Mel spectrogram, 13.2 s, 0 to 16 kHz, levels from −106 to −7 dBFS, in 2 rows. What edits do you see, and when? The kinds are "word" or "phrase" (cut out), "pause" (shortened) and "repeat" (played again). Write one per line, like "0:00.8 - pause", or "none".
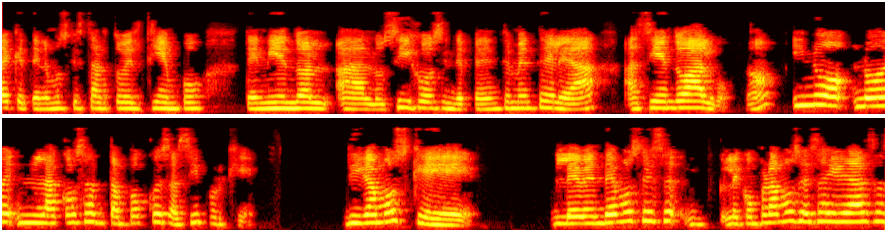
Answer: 0:05.9 - pause
0:08.7 - pause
